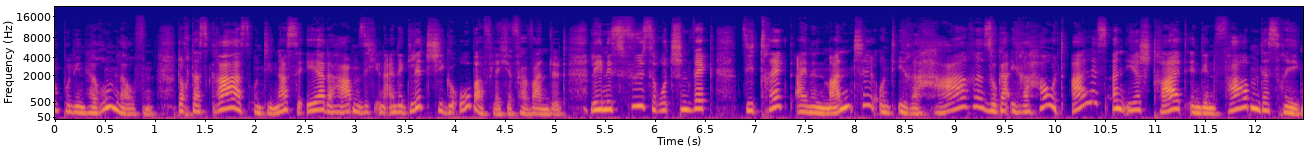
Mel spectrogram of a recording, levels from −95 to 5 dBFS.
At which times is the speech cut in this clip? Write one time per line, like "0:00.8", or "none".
0:06.8

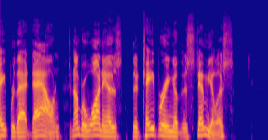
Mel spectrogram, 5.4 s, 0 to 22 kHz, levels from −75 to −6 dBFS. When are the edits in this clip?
0:01.4
0:02.5

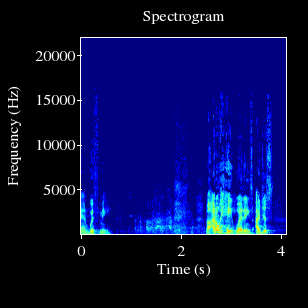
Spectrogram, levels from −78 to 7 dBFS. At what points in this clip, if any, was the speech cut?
none

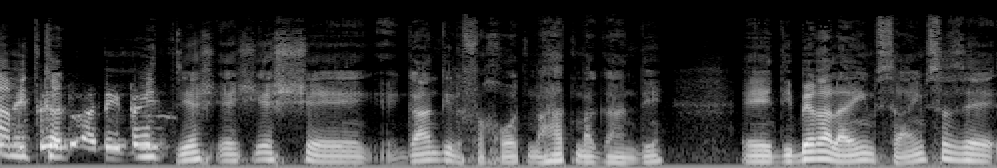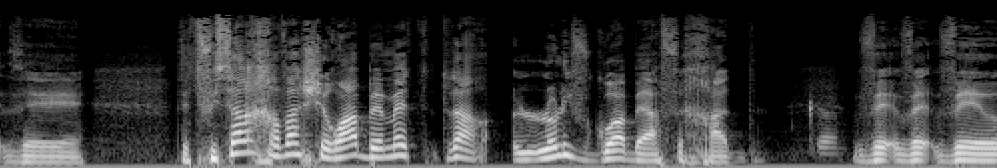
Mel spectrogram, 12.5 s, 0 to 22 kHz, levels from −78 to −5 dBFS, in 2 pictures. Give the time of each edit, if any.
0:01.1

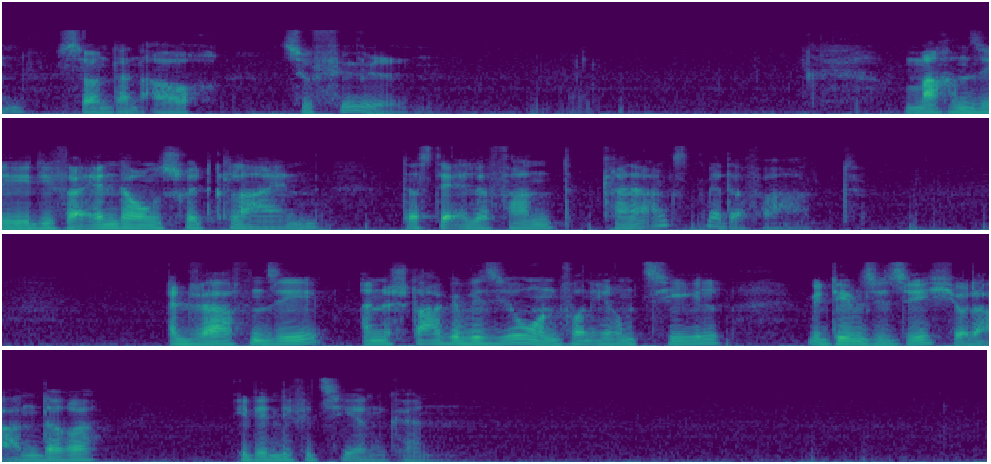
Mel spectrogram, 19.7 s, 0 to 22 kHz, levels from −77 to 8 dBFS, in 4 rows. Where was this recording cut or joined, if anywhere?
0:06.0

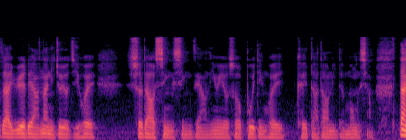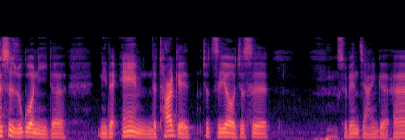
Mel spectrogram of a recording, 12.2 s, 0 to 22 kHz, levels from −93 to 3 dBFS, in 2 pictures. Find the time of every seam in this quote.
none

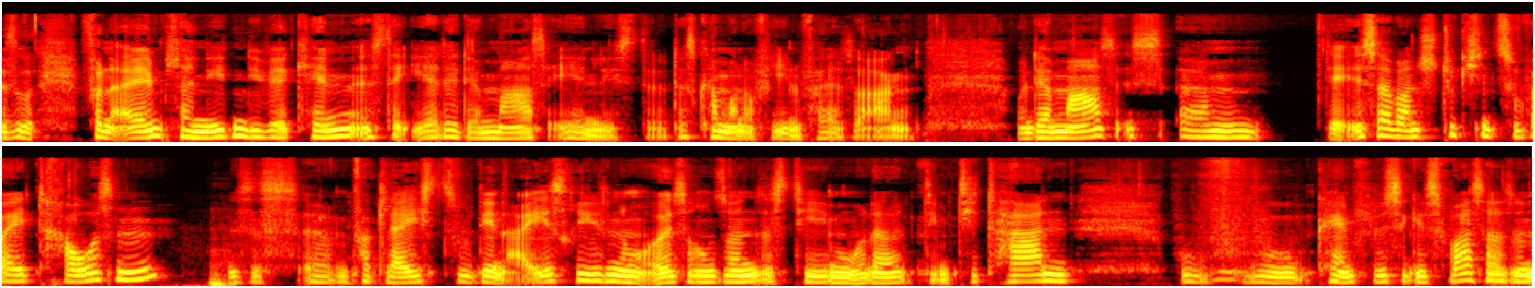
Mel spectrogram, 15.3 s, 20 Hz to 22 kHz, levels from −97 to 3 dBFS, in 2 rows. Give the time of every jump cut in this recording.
0:08.8

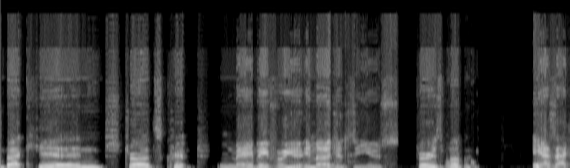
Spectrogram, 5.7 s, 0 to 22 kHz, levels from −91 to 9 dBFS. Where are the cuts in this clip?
0:04.1

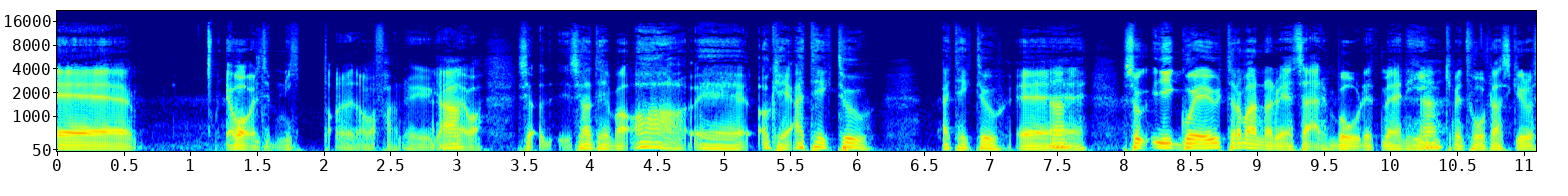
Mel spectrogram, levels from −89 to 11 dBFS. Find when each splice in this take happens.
none

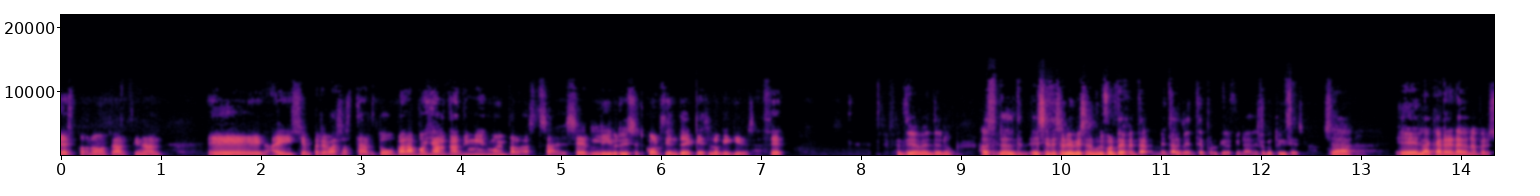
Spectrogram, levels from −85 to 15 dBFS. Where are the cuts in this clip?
none

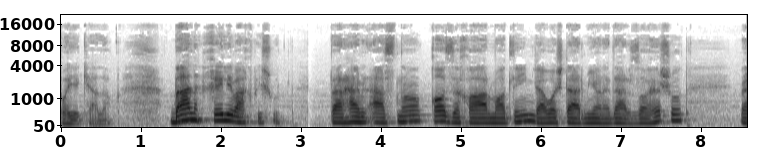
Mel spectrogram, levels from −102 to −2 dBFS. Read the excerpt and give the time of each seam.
0:05.9

